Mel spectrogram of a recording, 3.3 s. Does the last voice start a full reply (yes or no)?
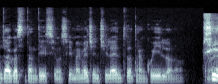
yes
